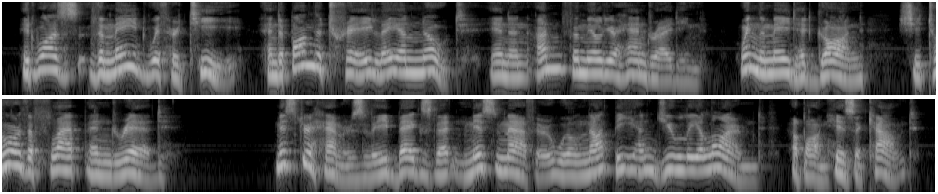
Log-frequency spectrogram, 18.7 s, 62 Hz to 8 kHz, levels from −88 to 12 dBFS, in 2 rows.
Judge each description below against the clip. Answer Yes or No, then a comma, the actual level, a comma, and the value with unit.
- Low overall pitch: No, medium, 185 Hz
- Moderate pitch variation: Yes, average, 4.8 semitones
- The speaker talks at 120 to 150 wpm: Yes, average, 140 wpm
